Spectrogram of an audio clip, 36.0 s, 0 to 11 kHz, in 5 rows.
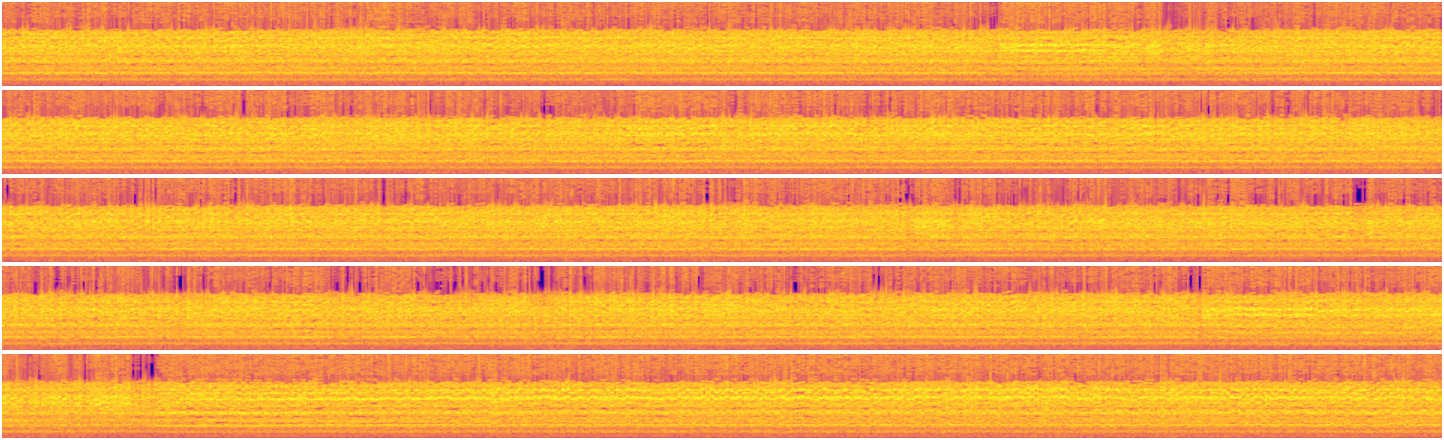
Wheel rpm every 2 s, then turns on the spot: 240, 230, 230, 230, 230, 230, 230, 240, 230, 230, 230, 230, 230, 230, 220, 210, 210, 210.
none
